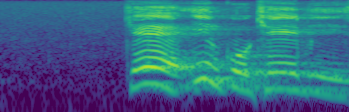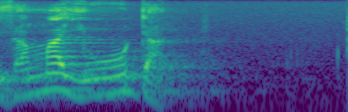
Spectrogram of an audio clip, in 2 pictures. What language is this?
Xhosa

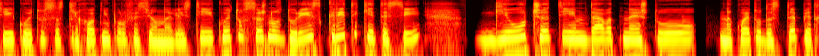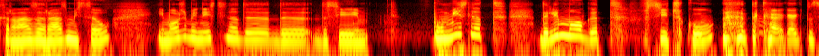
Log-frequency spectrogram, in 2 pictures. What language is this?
Bulgarian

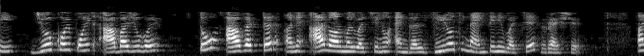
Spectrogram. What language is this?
Gujarati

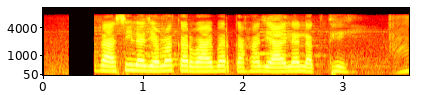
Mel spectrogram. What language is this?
Chhattisgarhi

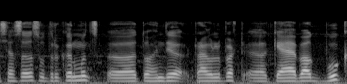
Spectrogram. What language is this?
Kashmiri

